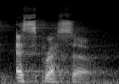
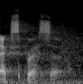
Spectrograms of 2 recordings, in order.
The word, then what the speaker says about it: espresso: It's espresso, not expresso. Get it right.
